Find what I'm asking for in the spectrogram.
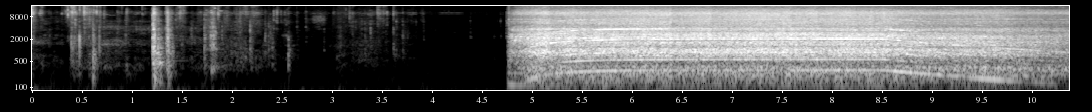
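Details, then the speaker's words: Hoover Concept One self-propelled upright vacuum, brush roll raised, just plugged in: motor spins up to a steady high whir with a smooth airy rush and no grinding; it works normally. "Sounds like she works."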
